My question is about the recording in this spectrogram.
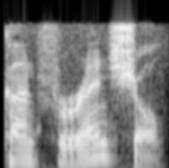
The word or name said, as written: conferential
